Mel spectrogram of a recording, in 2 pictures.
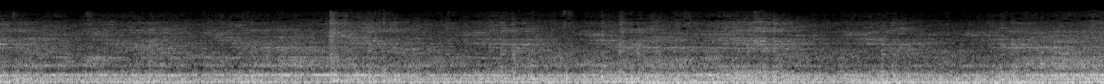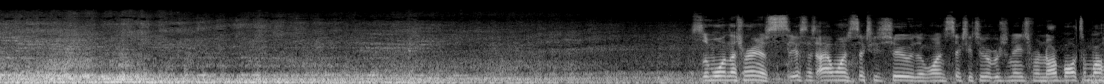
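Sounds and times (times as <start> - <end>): freight train wheels rolling: 0.0 - 21.6.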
